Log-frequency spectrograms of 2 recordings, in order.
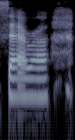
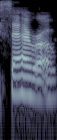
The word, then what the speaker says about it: Sara: Sara I've always thought Sara is the name that should be so easy to pronounce like you've got Tara Zara Cara why is it s s is suddenly Sarah when it's with an S at the front it doesn't make sense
